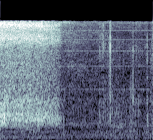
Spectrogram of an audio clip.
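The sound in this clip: A long, breathy exhale during a breathing exercise, a loud, steady hiss of air that stops abruptly after about a second, leaving a quiet background with a few faint clicks.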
